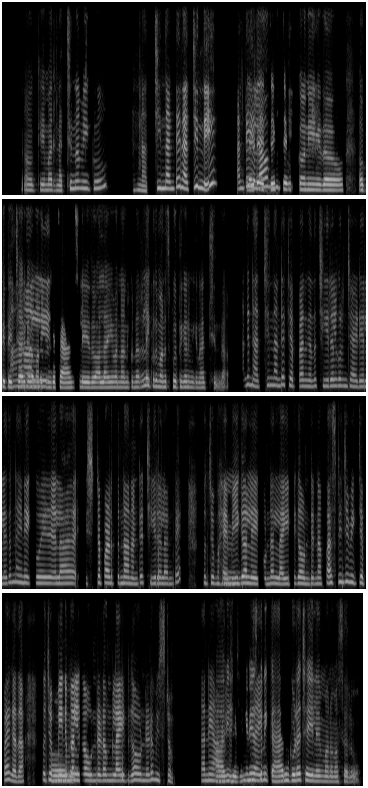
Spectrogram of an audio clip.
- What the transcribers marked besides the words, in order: other noise; in English: "అడ్జస్ట్"; giggle; tapping; in English: "చాన్స్"; in English: "హెవీగా"; in English: "లైట్‌గా"; in English: "ఫస్ట్"; laughing while speaking: "నుంచి మీకు చెప్పా గదా!"; in English: "మినిమల్‌గా"; in English: "లైట్‌గా"; in English: "హెవీ"; in English: "క్యారీ"
- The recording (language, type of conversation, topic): Telugu, podcast, వివాహ వేడుకల కోసం మీరు ఎలా సిద్ధమవుతారు?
